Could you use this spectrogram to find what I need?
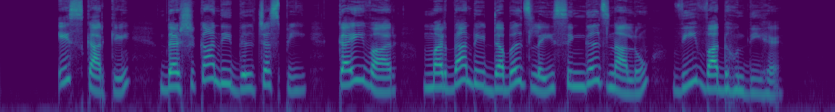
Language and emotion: Punjabi, neutral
